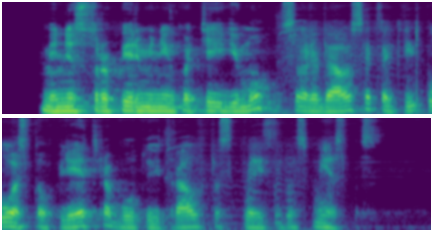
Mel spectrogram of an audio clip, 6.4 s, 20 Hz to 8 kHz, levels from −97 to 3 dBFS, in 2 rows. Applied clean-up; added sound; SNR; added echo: neural mask model DeepFilterNet 3.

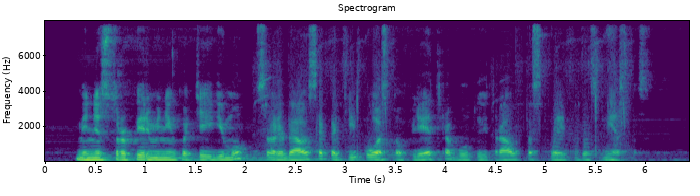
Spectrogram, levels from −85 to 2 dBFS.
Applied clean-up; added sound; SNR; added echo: neural separator model SepFormer DNS4.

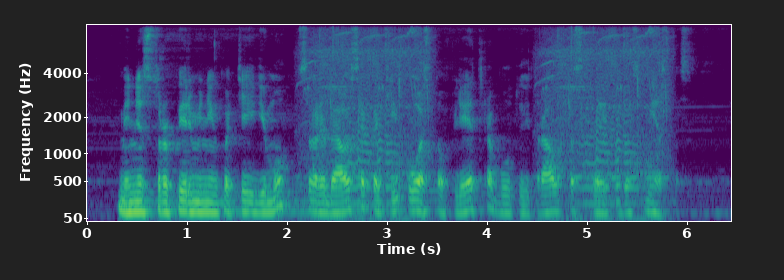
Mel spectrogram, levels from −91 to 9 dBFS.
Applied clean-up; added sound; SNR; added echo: none; Insect; 12 dB; reverberation time 1.4 s.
